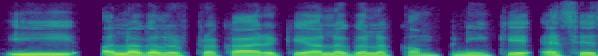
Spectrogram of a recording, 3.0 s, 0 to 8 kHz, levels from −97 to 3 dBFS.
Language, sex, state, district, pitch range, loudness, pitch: Bhojpuri, male, Bihar, Saran, 150-165 Hz, -18 LUFS, 155 Hz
